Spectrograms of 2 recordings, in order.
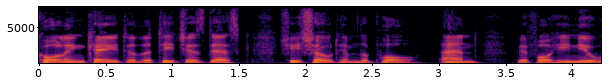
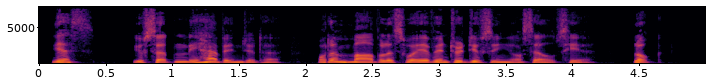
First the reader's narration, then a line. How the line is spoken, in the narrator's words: ignoring everything except the result, she said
